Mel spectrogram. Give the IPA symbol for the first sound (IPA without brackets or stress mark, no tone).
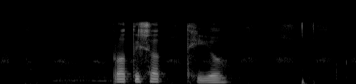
p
